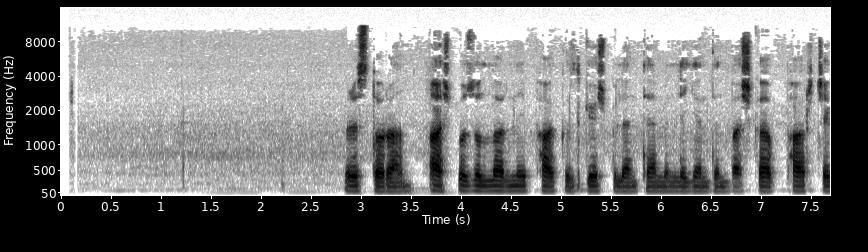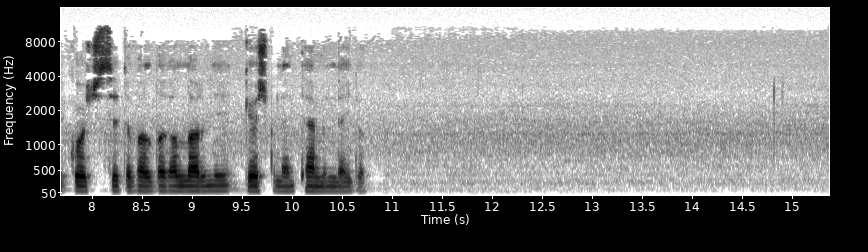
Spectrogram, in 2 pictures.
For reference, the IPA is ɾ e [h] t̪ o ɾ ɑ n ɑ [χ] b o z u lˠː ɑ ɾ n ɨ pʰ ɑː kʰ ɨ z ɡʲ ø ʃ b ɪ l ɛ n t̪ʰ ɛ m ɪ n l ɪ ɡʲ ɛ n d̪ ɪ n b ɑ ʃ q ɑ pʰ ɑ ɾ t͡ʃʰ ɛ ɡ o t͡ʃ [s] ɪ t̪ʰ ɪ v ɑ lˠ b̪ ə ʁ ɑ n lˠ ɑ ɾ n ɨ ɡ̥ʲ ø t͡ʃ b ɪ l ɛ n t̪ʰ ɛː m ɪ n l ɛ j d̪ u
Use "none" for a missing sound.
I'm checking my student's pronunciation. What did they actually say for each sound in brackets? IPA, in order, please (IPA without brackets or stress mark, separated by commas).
s, ʃ, s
